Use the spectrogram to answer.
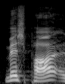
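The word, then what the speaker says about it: mishpat (מִשְׁפָּט): The Hebrew word that's used there is pronounced mishpat, and if you can read Hebrew, there it is.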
